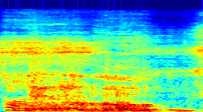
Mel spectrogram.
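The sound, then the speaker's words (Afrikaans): A lion, furious, roars loudly, one deep, rough, sustained bellow lasting about two seconds, dipping briefly near the end before swelling again. No one speaks. “Koning Leeu is woedend en hy brul.”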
